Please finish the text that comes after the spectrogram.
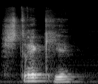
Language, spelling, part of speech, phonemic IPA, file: Dutch, strikje, noun, /ˈstrɪkjə/, Nl-strikje.ogg
- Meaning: diminutive of strik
